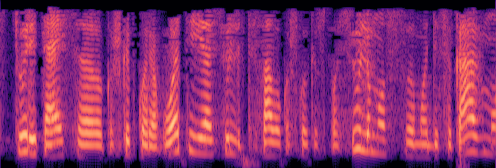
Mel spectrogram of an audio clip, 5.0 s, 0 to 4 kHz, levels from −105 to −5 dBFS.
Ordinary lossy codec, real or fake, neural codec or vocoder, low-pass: MP3, 16 kbps; real; none; 3.6 kHz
